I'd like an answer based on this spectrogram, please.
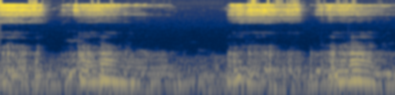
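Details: Sleeping two-month-old Cane Corso puppy named Bogemia, snoring in slow cycles: a raspy, throaty drawn-out breath, a brief hush, then another rough snore, with soft hissy airflow on each inhale.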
